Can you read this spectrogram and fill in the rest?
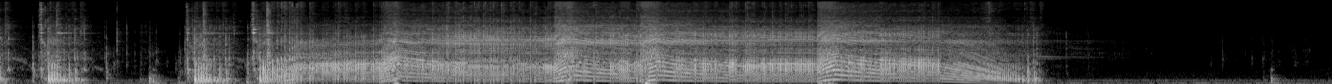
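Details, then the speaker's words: Stihl MS192TC chainsaw run with the muffler removed; it fires and snaps through quick revs cleanly with no bog, so a clogged muffler or spark arrestor is suspected as the cause. "that definitely could be the issue she really fired up there"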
